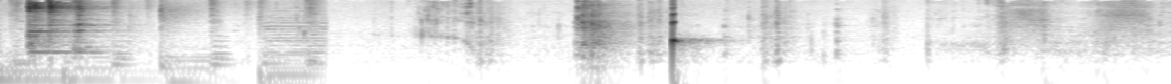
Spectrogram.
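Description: Close crunchy bites and chewing of mala fried chicken, several sharp crunches in irregular bursts separated by quiet pauses.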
